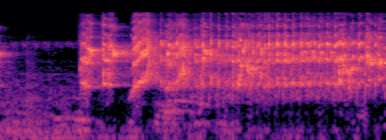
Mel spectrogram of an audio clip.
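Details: Green Fischer's lovebird breaks a near-silent start with loud, harsh, shrill chatter that keeps going steadily and rapidly to the end.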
